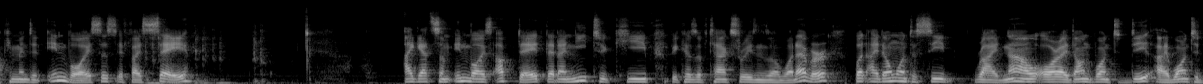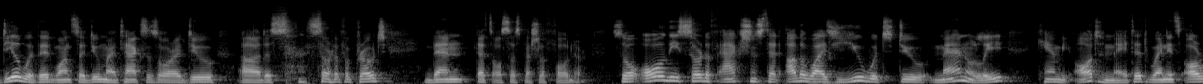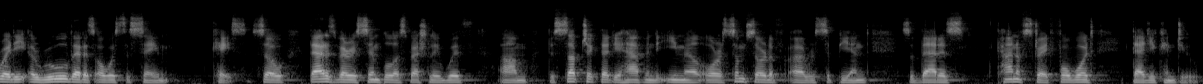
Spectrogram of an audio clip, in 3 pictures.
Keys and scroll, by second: 1.0-2.3 typing, 19.7-20.5 typing.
